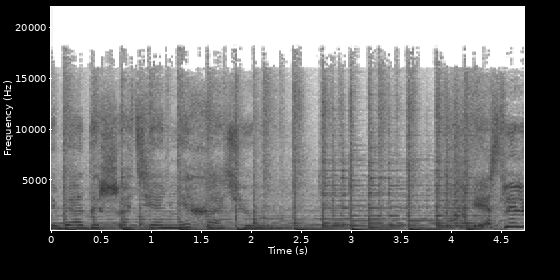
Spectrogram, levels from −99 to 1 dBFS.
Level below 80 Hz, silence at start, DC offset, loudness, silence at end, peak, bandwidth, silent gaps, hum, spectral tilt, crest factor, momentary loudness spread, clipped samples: -28 dBFS; 0 s; under 0.1%; -19 LUFS; 0 s; -4 dBFS; 18 kHz; none; none; -3.5 dB/octave; 14 dB; 4 LU; under 0.1%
